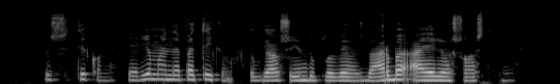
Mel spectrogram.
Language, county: Lithuanian, Vilnius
